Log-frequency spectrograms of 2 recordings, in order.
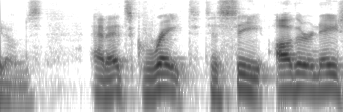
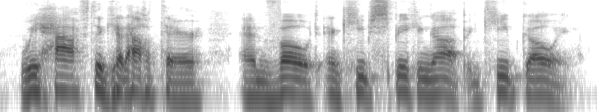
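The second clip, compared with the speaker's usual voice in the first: ordinary delivery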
